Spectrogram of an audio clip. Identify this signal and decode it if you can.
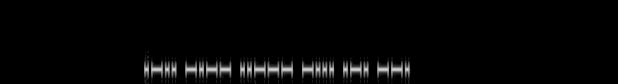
Morse code, heard as a keyed tone, about 36 wpm, 700 Hz. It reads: LY2BRG
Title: DXCC-100 Call Signs - 6 Characters - Repeated 3x - 35wpm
